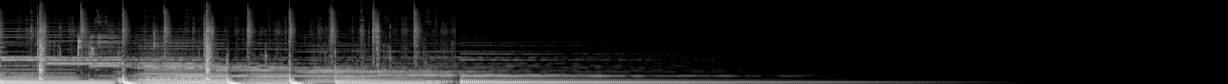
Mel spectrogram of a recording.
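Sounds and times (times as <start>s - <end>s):
lofi hip hop: 0.0s - 4.9s.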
